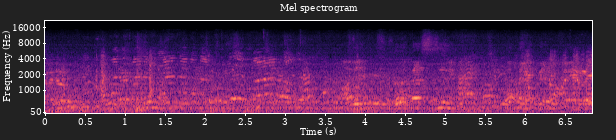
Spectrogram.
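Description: A crowd of men shouts and chants nearby outdoors.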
